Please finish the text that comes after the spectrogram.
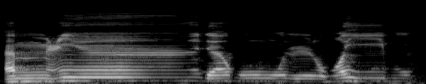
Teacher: huruf ain langsung didengungkan menuju huruf nun yang bertemu dal, betul ya, ikhfa hakiki, sehingga langsung mendengung ya, mendengungnya tapi bukan yang ng ya, tapi gitu ya.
